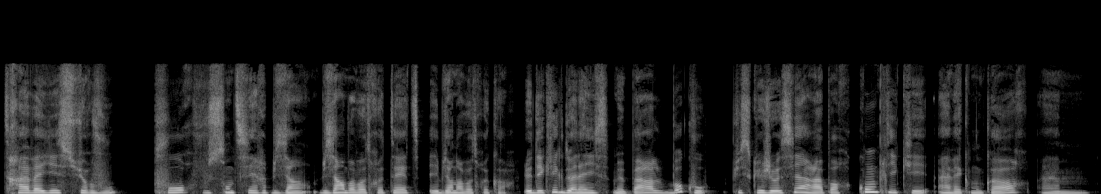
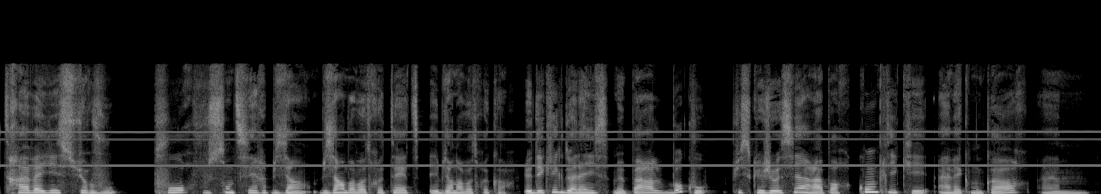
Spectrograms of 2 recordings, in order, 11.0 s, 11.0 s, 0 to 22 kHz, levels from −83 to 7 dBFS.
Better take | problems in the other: first | high-pitched whine; noticeable; throughout; 3.5 kHz, 15 dB below the speech

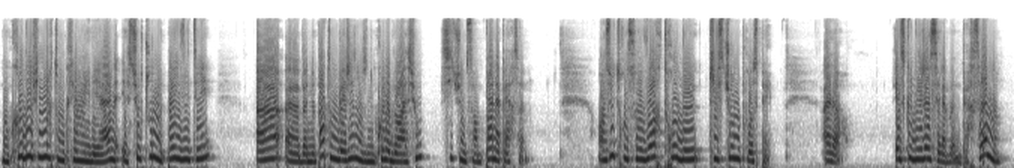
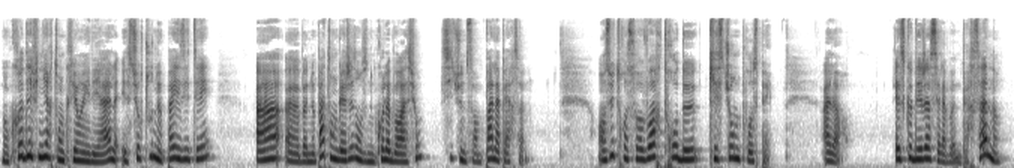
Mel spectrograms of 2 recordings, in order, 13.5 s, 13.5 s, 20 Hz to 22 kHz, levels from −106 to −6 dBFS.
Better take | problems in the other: second | distortion; heavy; 26% of the sound clipped

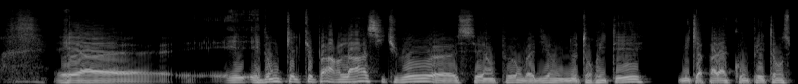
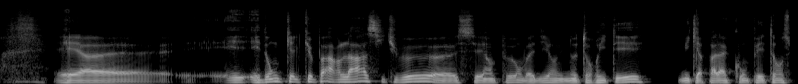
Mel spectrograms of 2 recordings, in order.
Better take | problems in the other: second | distortion; slight; 14% of the sound clipped

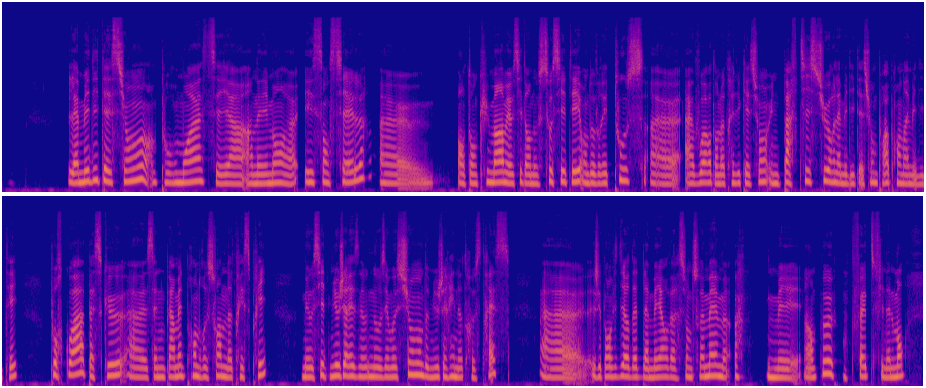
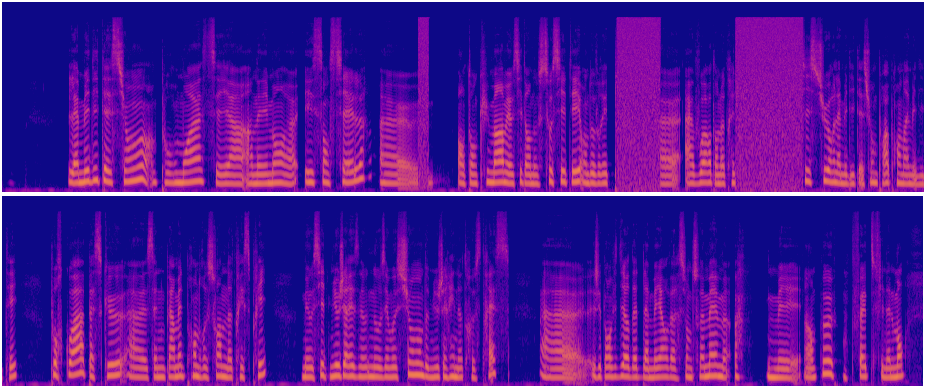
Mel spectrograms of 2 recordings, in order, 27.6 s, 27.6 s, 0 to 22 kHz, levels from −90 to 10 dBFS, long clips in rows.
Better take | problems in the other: first | audio cutting out; filled with static; at 6 s, at 9 s for 0.5 s and at 11 s for 1 s

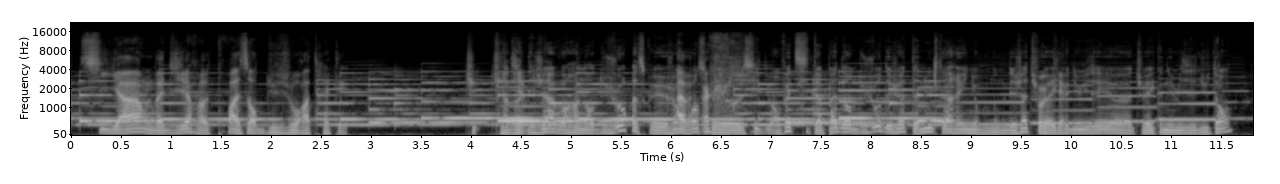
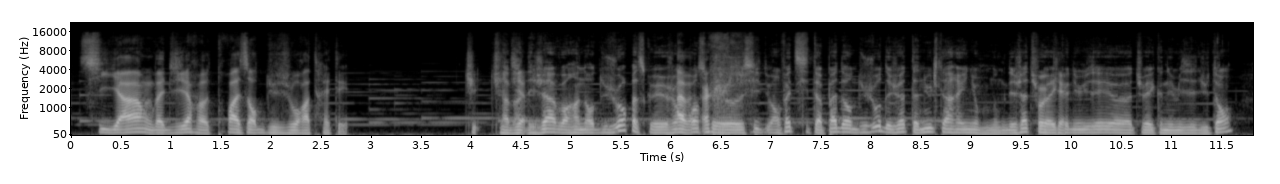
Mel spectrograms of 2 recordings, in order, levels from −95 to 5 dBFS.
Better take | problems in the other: second | background music; loud; throughout; 2 dB below the speech; faint in the second

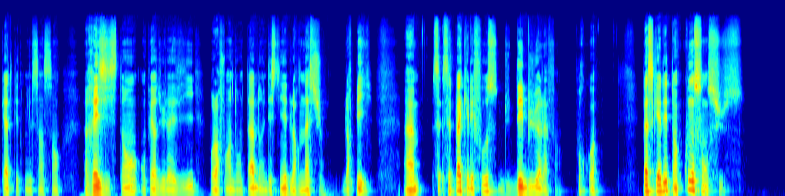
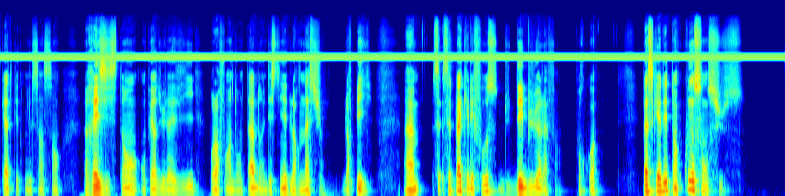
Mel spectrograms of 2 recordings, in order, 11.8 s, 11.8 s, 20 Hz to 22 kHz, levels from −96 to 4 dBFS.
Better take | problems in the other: first | high-pitched whine; loud; throughout; 6.5 kHz, 9 dB below the speech

